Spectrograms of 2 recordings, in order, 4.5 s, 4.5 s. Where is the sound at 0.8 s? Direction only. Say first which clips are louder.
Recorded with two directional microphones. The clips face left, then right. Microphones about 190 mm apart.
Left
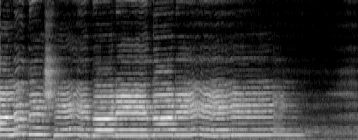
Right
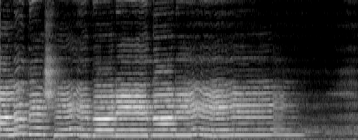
Left 2 dB; 20° left (ahead or behind).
